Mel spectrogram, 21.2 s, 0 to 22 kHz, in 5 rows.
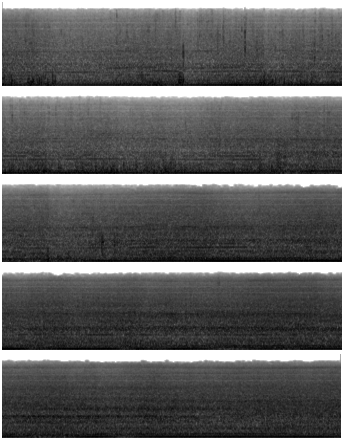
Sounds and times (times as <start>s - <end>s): Vehicle: 0.0s - 21.2s.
